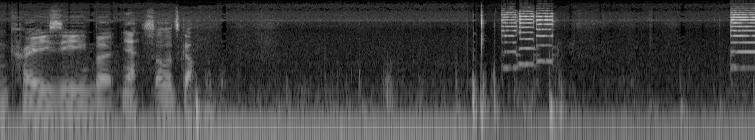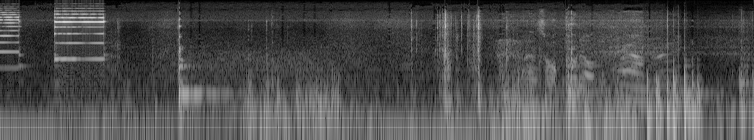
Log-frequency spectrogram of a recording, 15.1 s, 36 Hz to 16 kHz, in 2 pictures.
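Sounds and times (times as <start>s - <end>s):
electronic motor beeps: 5.0s - 5.6s, 7.3s - 8.7s
handling clicks and rustle: 11.6s - 12.5s.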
